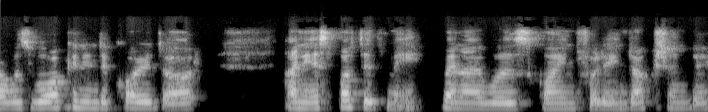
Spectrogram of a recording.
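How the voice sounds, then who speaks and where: A woman speaks with an Iranian accent. Her intonation is monotone and flat. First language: Farsi. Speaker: sustainability consultant. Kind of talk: interview.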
